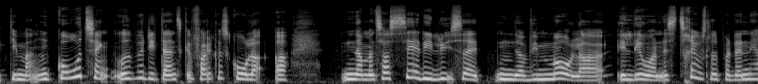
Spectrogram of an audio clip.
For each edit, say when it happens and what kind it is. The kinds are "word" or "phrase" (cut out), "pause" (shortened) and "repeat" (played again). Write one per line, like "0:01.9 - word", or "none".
0:04.9 - pause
